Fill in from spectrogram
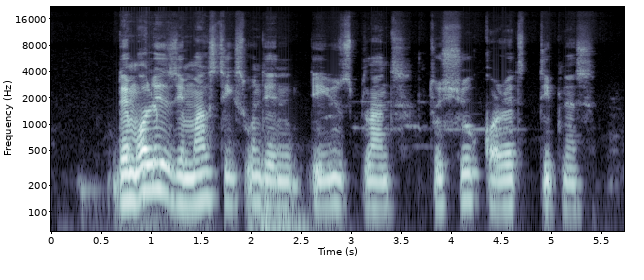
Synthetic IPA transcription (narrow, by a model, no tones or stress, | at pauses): dɛ̃mɔlwezdemakstikswɛ̰̃ndɛdejuzplãntʰː | uʃokɔɹɛk̚td̥ipnɛs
